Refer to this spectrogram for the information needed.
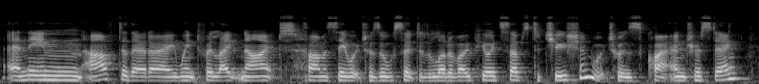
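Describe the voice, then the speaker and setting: A woman's voice: fairly low pitch, moderate pace, few pauses. A woman with a New Zealand accent, a pharmacist telling her career story in an interview. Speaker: guest pharmacist and pharmacy owner.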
